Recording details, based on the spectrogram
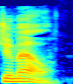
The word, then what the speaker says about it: Duhamel: Oh, Josh Duhamel is how you say it.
